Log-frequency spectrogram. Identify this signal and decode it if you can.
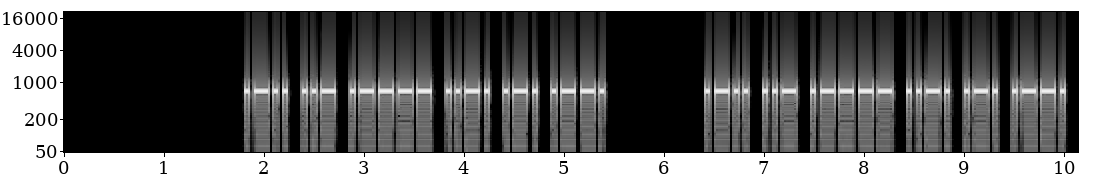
Morse code, heard as a keyed tone, about 25 wpm, 700 Hz. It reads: LU1FRP LU1FRP
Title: DXCC-100 Call Signs - 6 Characters - Repeated 2x - 25wpm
